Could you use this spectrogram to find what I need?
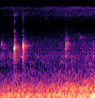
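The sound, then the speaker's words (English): Red-winged blackbird calling: a few brief, high chirps, the first two close together and a fainter one later, rising faintly above a steady low background rumble. “what you are hearing here is a red-winged blackbird”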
